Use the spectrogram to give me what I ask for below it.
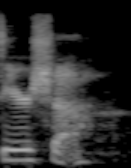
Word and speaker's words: Saoirse: Okay, apparently it's pronounced Saoirse. – Oh, fuck. Okay, Saoirse? Saoirse.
